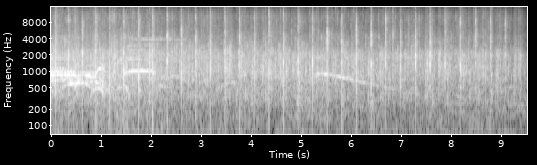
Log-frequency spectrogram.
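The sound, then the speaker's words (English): A theatre audience applauds after a story told on stage: loud, sustained clapping with many sharp individual claps poking through, easing off slightly toward the end. “Give it up for Kevin Allison. That was a fantastic story.”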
